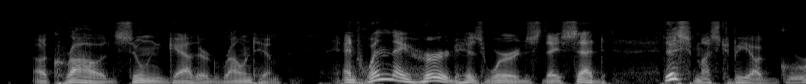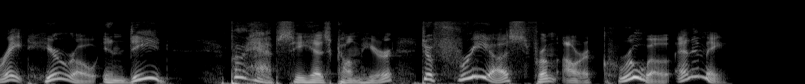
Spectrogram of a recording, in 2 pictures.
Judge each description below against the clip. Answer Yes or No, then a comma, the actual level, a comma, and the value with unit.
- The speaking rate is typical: No, slow, 125 wpm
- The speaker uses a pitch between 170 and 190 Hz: No, very low, 90 Hz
